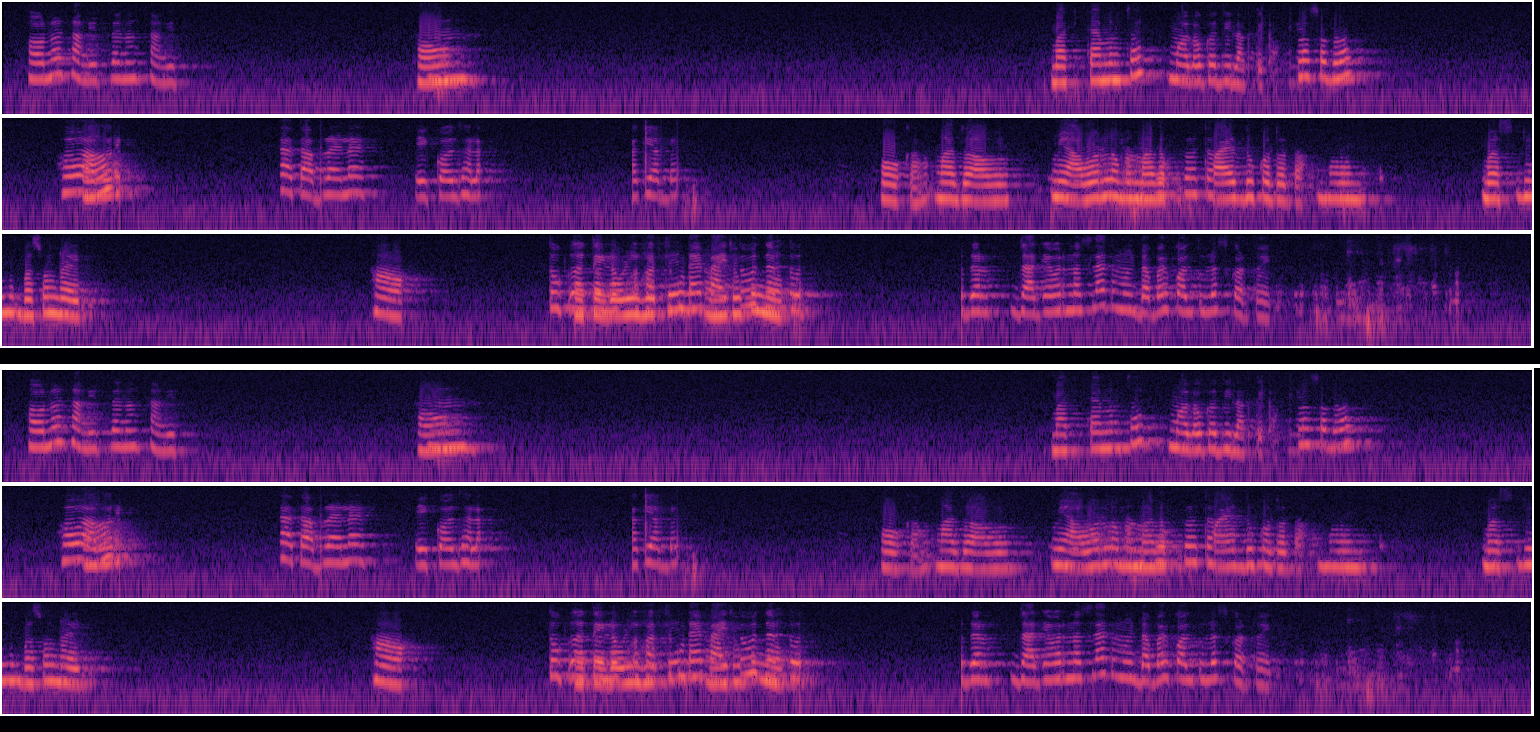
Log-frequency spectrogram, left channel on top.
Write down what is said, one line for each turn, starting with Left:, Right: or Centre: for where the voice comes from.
Centre: हो ना सांगितलं ना सांगित
Left: होा
Centre: हम्म
Left: बाकी काय म्हणतोय
Centre: मला कधी लागते का नाही
Left: कग
Centre: हो
Left: हा
Centre: आवर. तबरायलाय एक कॉल झाला. बाकी अड.
Left: हो का माझ आ मी आवरल पण
Centre: आणि
Left: माझा
Centre: झोपतो आता.
Left: पाया दुख. त होताणून बसली बसून राहिली.
Centre: हो तो
Left: आता
Centre: तेला
Left: गोळी
Centre: हर्ष
Left: घेते
Centre: कुठे
Left: आणि
Centre: पाहतो
Left: झोपून
Centre: जर
Left: राहते.
Centre: तो त जर जागेवर नसला तर मग डबल कॉल तुलाच करतो एक
Left: कांहीं तरी आवाज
